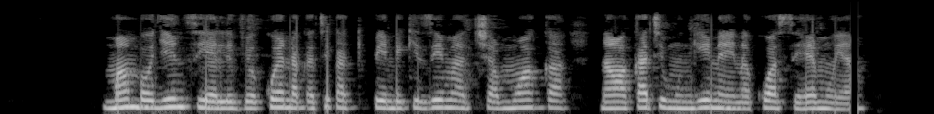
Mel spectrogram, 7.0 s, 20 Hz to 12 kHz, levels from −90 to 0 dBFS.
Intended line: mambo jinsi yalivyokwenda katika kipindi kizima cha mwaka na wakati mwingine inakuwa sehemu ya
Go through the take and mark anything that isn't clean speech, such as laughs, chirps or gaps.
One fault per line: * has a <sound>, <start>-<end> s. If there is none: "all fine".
* has a dropout, 6.4-6.4 s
